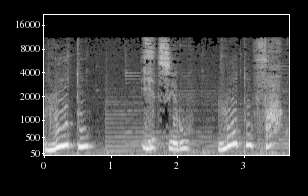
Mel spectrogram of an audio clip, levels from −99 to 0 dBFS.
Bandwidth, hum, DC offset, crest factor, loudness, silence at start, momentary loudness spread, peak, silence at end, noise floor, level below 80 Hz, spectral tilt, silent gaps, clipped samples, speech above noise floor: 11.5 kHz; none; under 0.1%; 12 dB; -13 LUFS; 0 s; 10 LU; -2 dBFS; 0 s; -35 dBFS; -40 dBFS; -5.5 dB/octave; none; under 0.1%; 21 dB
